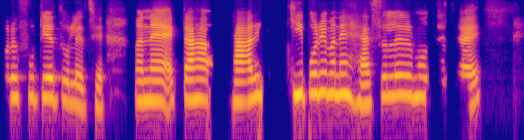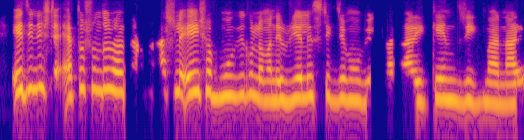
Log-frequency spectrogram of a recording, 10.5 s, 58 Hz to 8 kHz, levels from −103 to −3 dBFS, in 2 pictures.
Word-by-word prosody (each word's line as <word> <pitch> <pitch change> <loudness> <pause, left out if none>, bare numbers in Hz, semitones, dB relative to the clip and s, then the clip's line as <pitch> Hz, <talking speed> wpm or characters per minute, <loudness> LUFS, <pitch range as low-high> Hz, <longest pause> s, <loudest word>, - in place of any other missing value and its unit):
করে 260 0 -1
ফুটিয়ে 265 0 +2
তুলেছে। 195 -5 -4 0.4
মানে 230 +1 +2 0.2
একটা 245 +1 +3 0.5
নারী 230 +3 +6 0.3
কি 285 - +5
পরিমাণে 300 -1 +3
hassle 215 +7 -1
এর 285 - +1
মধ্যে 260 -3 -7
যায়, 195 0 +2 0.7
এই 335 - +8
জিনিসটা 355 -2 0
এত 265 - -17
সুন্দরভাবে, 340 -3 +1
আমার 275 - -29
আসলে 315 -1 0
এইসব 320 0 +2
movie-গুলো 280 -1 -2
মানে 230 0 0
realistic 265 +1 -1
যে - - +1
movie 235 0 -6
গুলা 210 - -8
নারী 220 +1 0
কেন্দ্রিক 235 -3 -1
বা 215 - +2
নারী 210 +2 0
260 Hz, 165 wpm, -23 LUFS, 230-290 Hz, 0.7 s, এই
